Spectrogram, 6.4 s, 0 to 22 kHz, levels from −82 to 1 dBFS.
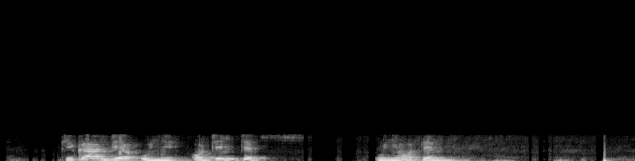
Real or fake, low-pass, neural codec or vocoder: real; 3.6 kHz; none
